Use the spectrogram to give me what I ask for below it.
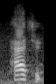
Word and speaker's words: hatchet: Use the open a sound like black cat. Hatch. Hatchet. The stress is on the first syllable. And what about the letter T at the end? Use a stop T. Stop the air.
